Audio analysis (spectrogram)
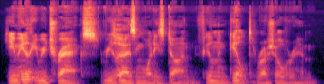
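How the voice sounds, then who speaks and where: A man narrating a horror audio drama with measured, dramatic, scripted storytelling. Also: sits low, steady tone, sharp tone.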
